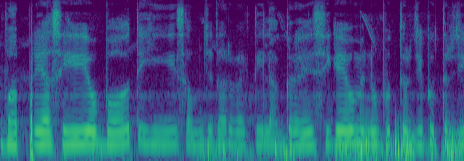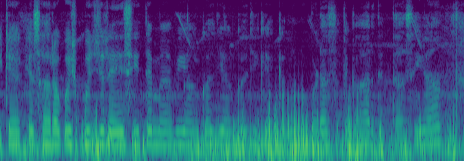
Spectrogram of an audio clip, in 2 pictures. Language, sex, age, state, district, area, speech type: Punjabi, female, 18-30, Punjab, Fatehgarh Sahib, rural, spontaneous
